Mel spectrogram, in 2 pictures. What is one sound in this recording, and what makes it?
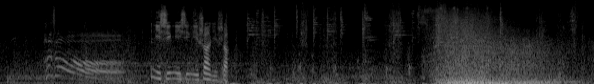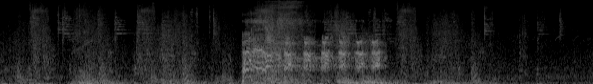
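Magic spells burst and crackle during a fantasy battle.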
